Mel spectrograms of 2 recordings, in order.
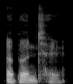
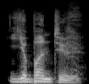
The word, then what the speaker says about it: Ubuntu: how to pronounce it there is no why at the beginning of Ubuntu he pronounces it like an Ewok Ubuntu yup job like steel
